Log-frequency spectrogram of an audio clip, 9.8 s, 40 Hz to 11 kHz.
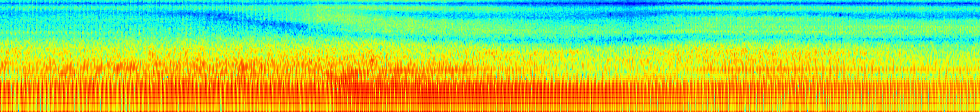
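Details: Roadside-found Troy-Bilt TB230 self-propelled lawn mower (Briggs & Stratton) after tune-up and cleaning dirt and rusted metal from under the deck, cutting grass: steady, even single-cylinder drone holding speed, no misses or surging; normal running under load.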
